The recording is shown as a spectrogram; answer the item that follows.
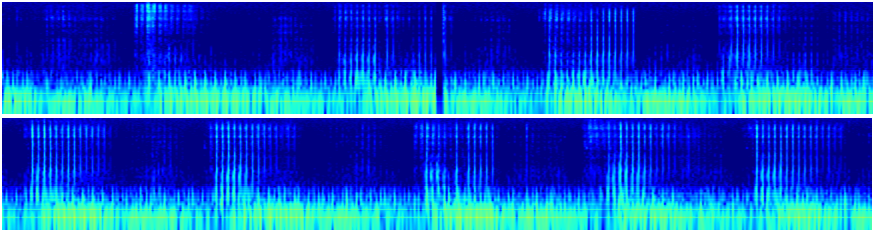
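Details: Fireside domestic cat giving a rich, unbroken purr that waxes and wanes about every one and a half seconds, accompanied by frequent crackling bursts from the hearth.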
